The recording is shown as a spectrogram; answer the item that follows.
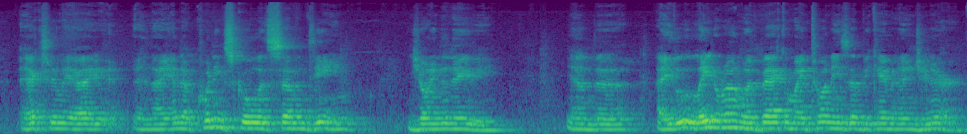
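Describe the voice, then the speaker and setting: A man talks at a moderate pace in a high pitch with fairly even intonation. Audible room echo and noticeable background noise surround him. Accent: American. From Chicago. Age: 90s. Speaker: war veteran and barbershop singer. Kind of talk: interview.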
